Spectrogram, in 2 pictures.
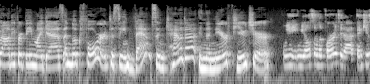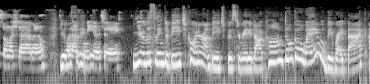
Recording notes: via Skype from Vancouver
